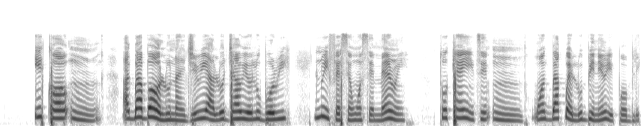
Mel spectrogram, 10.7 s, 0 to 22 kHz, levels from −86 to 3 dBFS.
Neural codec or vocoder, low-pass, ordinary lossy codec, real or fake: none; 7.2 kHz; Opus, 64 kbps; real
